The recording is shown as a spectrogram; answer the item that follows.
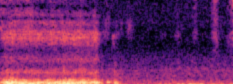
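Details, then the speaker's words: A single rough, rumbling snore of about a second from a sleeping whippet, said by the owner not to usually snore, then quiet room noise. "Sorry, can you hear my dog snoring in the background?"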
